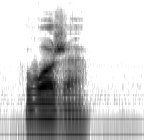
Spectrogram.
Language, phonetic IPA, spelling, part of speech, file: Polish, [ˈwɔʒɛ], łoże, noun, Pl-łoże.ogg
